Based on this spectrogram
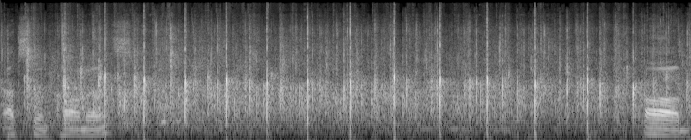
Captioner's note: applause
